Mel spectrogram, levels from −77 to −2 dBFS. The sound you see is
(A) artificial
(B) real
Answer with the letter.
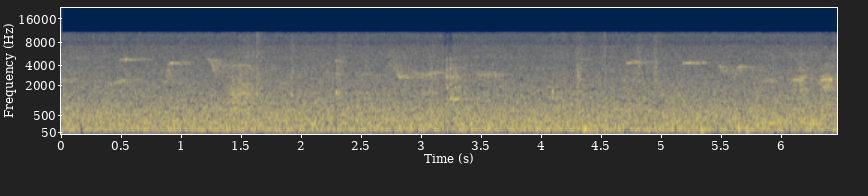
B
